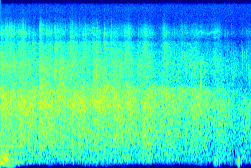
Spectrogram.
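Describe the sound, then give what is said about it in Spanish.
A large crowd applauds the Lord after a prayer, clapping steadily throughout, a dense sustained wash of applause that fills the space evenly for several seconds without pause, with no clear voices standing out. “¿Qué tal si le da un fuerte aplauso al Señor”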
